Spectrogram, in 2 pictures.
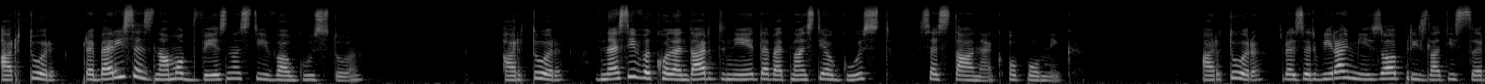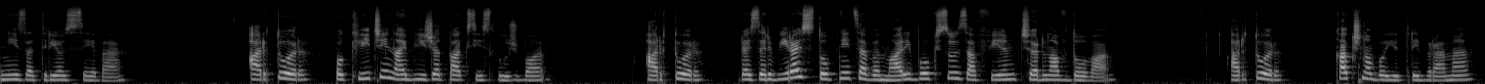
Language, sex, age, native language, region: Slovenian, female, 18-29, Slovenian, Drava region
